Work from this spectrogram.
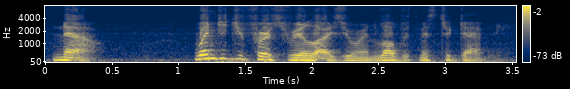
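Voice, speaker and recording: Pompous radio-comedy judge played by a man, mid-pitched, formal and officious. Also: big pitch swings, fairly quick. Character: pompous, platitude-spouting domestic court judge. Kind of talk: old-time radio comedy acting.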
